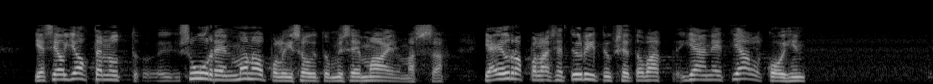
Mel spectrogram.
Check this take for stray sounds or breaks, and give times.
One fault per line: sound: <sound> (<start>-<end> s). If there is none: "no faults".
no faults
